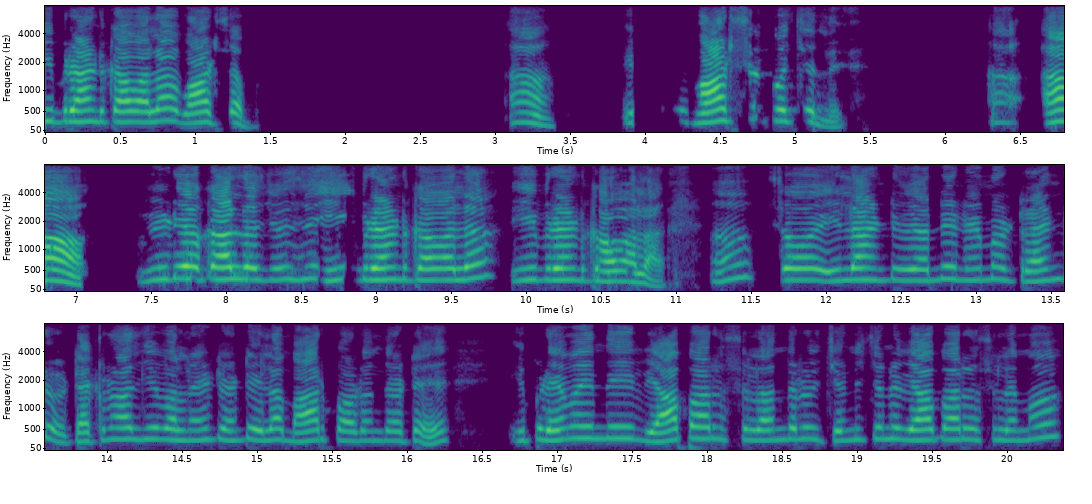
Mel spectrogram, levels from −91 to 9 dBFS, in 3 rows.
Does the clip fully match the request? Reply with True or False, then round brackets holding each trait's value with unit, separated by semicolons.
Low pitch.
False (265 Hz)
